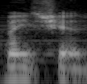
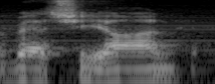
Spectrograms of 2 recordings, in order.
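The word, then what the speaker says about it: Beit She'an: So Beit Shan, that's the way we pronounce it in Hebrew, Beth Shan or Beth Shean in English.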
